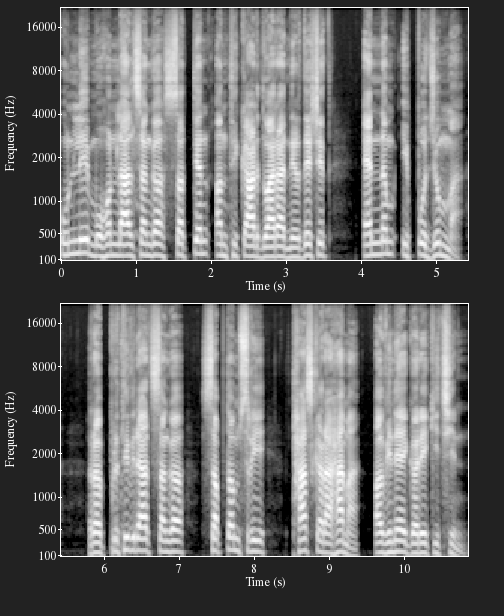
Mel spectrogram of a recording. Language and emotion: Nepali, neutral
